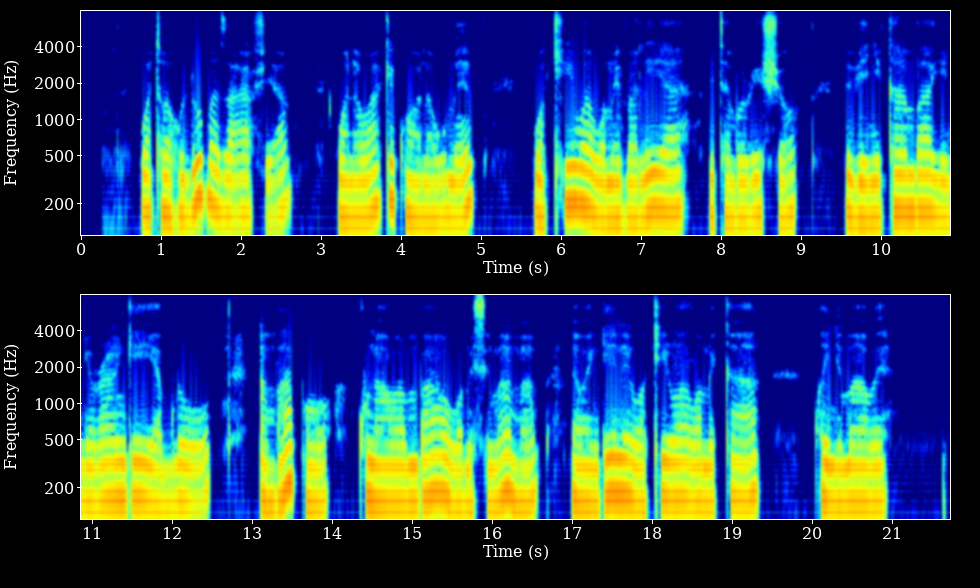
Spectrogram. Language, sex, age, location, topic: Swahili, female, 25-35, Dar es Salaam, health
